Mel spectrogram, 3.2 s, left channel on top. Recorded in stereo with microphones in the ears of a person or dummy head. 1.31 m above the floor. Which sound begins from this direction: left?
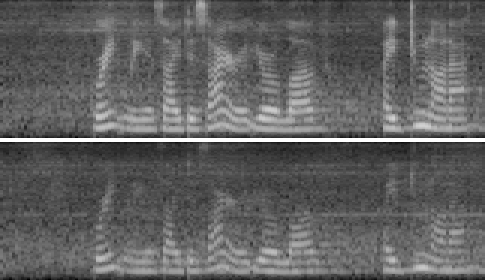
A woman speaking, at 0.6 s.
